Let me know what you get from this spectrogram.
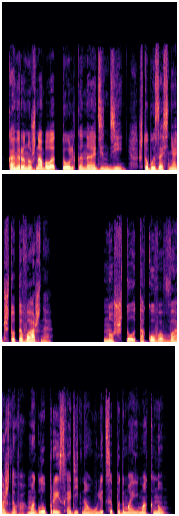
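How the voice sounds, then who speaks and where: A woman's voice: low-pitched, darkish tone, no room sound, clean studio sound. A woman reading first-person fiction expressively as an audiobook narrator.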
